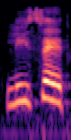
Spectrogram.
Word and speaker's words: Lisette: Lisette con doble S y doble T, así como se escribe mi nombre.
